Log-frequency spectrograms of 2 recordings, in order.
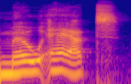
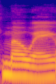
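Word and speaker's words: Moët: This girl had Moet, the champagne. I don't know if it's Moet or Moet. I know it's expensive. I feel like it can be both. I think it's both. It rhymes with poet.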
